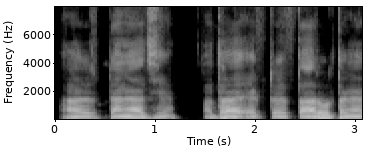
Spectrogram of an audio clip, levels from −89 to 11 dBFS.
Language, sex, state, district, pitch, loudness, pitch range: Bengali, male, West Bengal, Malda, 120 Hz, -19 LUFS, 115-125 Hz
